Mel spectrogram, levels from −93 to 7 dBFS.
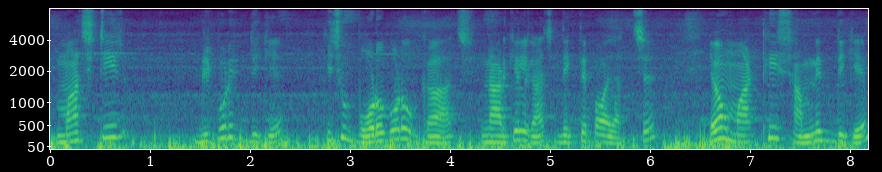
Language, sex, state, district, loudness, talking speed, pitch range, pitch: Bengali, male, West Bengal, Jhargram, -18 LUFS, 115 wpm, 135-160 Hz, 145 Hz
